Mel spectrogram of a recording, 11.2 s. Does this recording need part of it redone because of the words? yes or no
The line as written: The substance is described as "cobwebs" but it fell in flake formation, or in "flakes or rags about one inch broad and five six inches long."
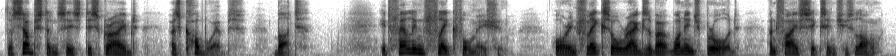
no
